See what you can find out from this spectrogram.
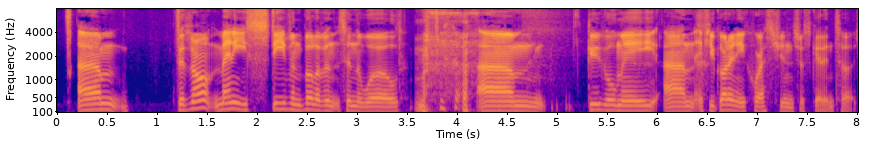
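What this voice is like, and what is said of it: Upper-class English accent. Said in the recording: “your English, because you immediately sound smart to all Americans ... That Downton Abbey accent.”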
